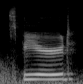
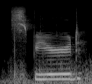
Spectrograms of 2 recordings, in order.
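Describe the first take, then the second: No difference in how they are said.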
